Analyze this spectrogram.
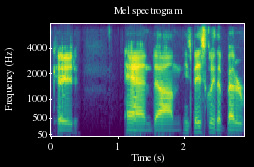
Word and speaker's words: Kaid: after that we have cade or the proper way to pronounce it i believe is kaid but most people just call him kade and he's basically the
